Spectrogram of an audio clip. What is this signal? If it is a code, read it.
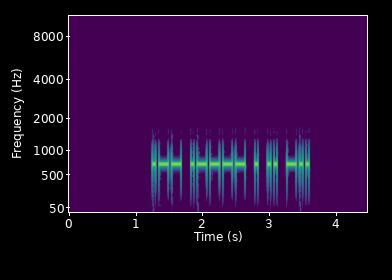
Morse code, heard as a keyed tone, about 25 wpm, 700 Hz. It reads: W1EID
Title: USA Call Signs - 5 Characters - 25wpm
